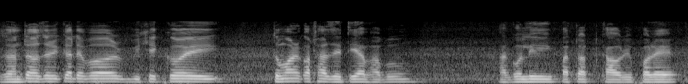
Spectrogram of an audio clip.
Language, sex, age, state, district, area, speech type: Assamese, male, 30-45, Assam, Nalbari, rural, spontaneous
